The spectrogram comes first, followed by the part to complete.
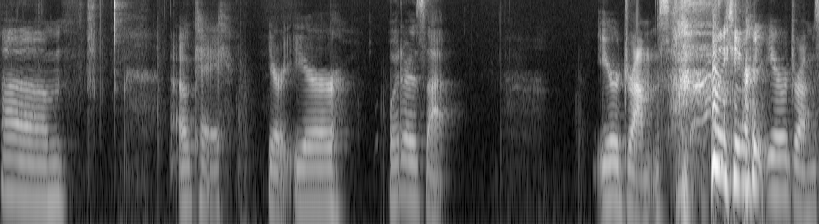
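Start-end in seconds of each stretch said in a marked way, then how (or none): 7.3-8.2 much louder, laughing through the words. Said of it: "Sorry for laughing loud".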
